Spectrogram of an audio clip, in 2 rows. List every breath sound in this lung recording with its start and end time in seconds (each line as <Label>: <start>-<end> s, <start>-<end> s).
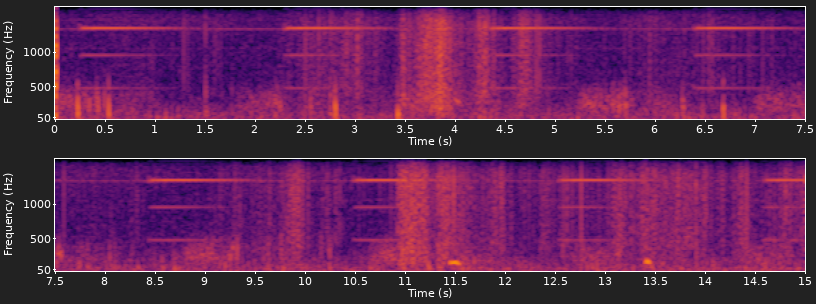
Inhalation: 0.00-0.54 s, 1.71-2.40 s, 3.37-4.14 s, 5.19-5.83 s, 6.94-7.61 s, 8.74-9.40 s, 10.64-11.31 s, 12.58-13.36 s
Exhalation: 2.40-3.29 s, 4.16-4.92 s, 5.83-6.74 s, 7.61-8.64 s, 9.40-10.42 s, 11.33-12.21 s, 13.37-14.25 s
Crackles: 2.40-3.29 s, 3.37-4.14 s, 4.16-4.92 s, 5.83-6.74 s, 7.61-8.64 s, 9.40-10.42 s, 10.64-11.31 s, 11.33-12.21 s, 12.58-13.36 s, 13.37-14.25 s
